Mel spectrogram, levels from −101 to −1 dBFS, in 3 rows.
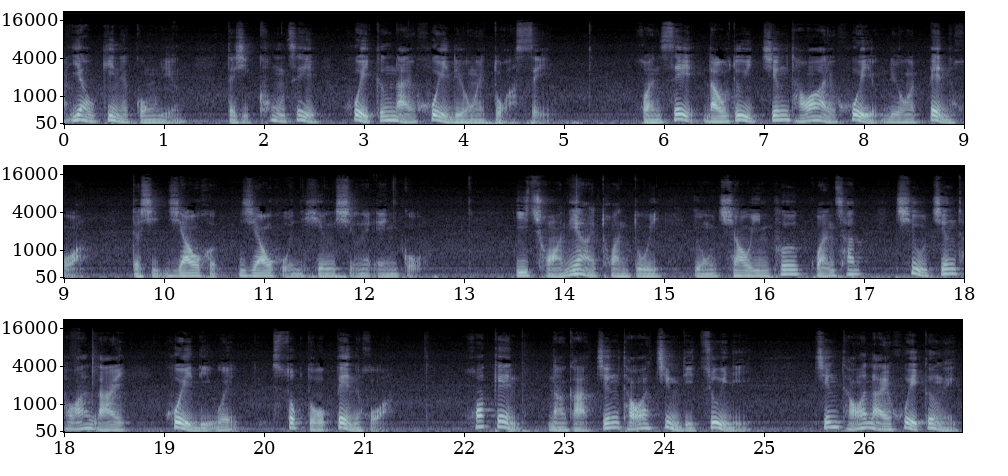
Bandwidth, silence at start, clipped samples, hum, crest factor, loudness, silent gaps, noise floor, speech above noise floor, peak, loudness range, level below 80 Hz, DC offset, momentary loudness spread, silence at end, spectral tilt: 14.5 kHz; 0 s; under 0.1%; none; 20 dB; -34 LUFS; none; -57 dBFS; 24 dB; -14 dBFS; 4 LU; -48 dBFS; under 0.1%; 12 LU; 0 s; -6.5 dB/octave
